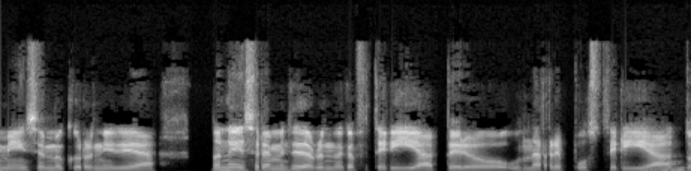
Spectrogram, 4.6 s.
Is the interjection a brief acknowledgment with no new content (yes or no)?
yes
